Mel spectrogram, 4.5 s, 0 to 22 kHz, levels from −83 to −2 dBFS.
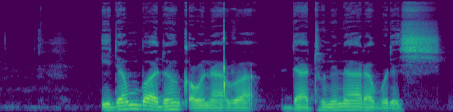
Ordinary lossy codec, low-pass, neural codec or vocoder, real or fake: none; none; none; real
